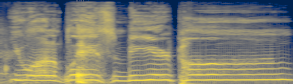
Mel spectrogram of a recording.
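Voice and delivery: high, slow, drawn-out party bro; frat bro. Acted. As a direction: whine it like a goofy bro. Voicing zombie frat boy.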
